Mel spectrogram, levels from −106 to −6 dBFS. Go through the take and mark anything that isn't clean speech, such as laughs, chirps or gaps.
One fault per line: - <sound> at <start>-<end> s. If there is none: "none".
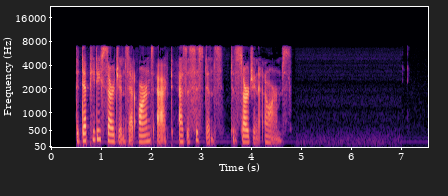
none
